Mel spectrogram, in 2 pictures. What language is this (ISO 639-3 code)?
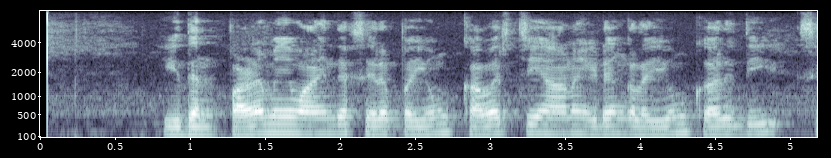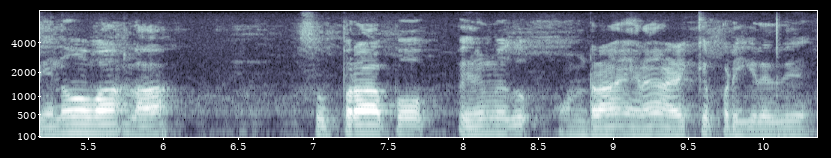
tam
